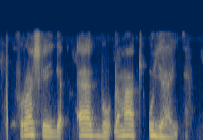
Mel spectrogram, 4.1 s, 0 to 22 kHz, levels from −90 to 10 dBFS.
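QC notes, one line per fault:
Throughout: Opus compression; plainly audible muffled, hoarse speech with nothing above 8.7 kHz, likely its SILK speech mode at a bitrate around 16 kbps.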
